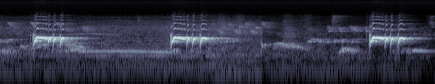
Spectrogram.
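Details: Local zebra dove calling to lure a rival, males and females answering: three loud clipped trilled coo bursts spaced about two and a half seconds apart, over low sustained coos and faint background murmur.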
